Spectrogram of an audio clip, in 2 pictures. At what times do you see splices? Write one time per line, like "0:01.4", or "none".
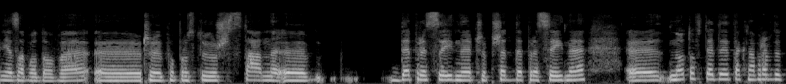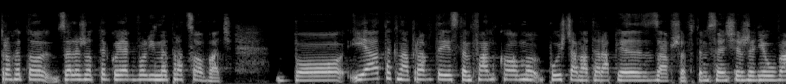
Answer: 0:01.4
